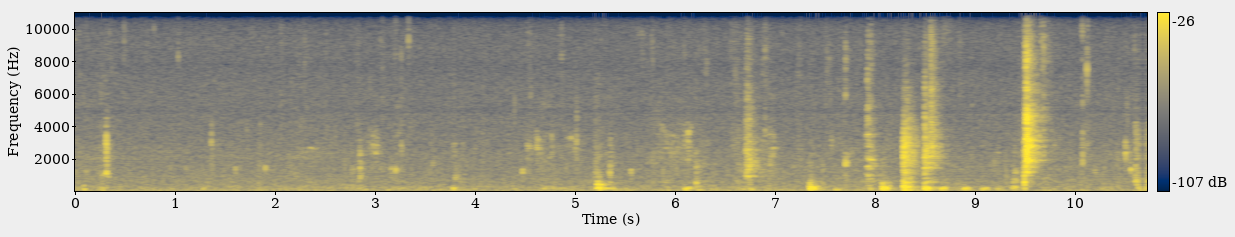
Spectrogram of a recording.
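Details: Pet cats eating their dinner on 1/24/18. Quiet at first, then a burst of sharp, irregular crunching and clicking chews packed closely together in the second half, with soft wet mouth sounds between bites.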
